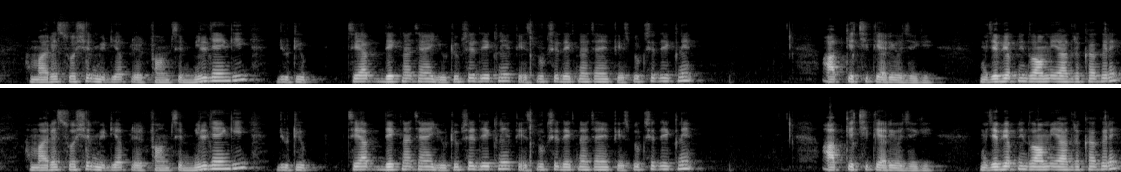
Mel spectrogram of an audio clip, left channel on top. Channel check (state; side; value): normal; both; correlation 0.88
